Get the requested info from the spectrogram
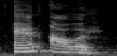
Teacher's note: H is also silent in आवर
